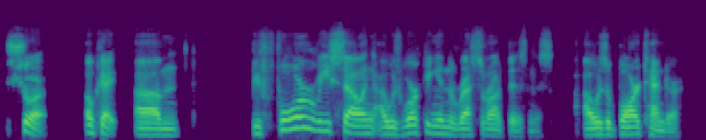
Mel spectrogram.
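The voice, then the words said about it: New York accent. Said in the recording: “a typical, what I would call a typical accent of a New Yorker”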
